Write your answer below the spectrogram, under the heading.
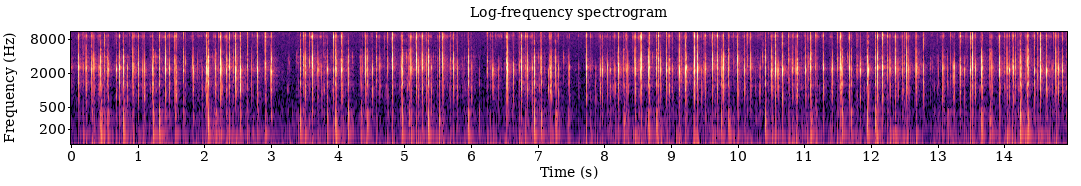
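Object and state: Mechanical keyboard with plastic keycaps.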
